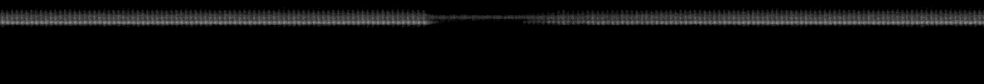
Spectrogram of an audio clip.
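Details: High, hissing grasshopper chorus without music, fast pulsed buzzing at an even rate that briefly cuts out and softens near the middle before building back to its steady level.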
